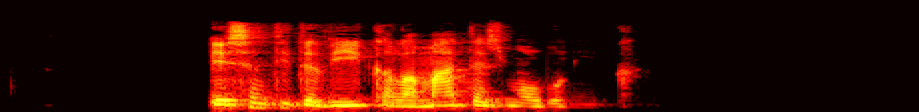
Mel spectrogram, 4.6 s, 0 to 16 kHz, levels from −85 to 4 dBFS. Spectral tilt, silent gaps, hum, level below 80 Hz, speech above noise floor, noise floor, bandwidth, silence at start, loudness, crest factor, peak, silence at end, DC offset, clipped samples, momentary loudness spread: -4 dB/octave; none; none; -64 dBFS; over 72 dB; under -90 dBFS; 8 kHz; 1.05 s; -18 LUFS; 20 dB; -2 dBFS; 1.45 s; under 0.1%; under 0.1%; 10 LU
